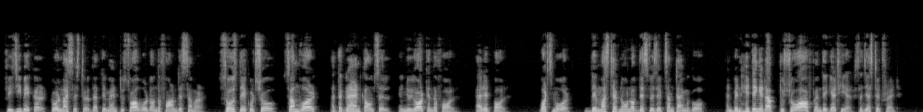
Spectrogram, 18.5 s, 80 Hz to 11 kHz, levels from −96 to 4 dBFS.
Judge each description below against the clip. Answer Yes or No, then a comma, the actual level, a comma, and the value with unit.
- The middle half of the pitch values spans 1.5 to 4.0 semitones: Yes, narrow, 2.5 semitones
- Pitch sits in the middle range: Yes, medium, 150 Hz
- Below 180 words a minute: No, average, 195 wpm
